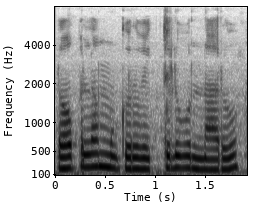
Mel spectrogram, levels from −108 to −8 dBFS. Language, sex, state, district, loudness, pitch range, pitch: Telugu, female, Telangana, Hyderabad, -13 LUFS, 190-210 Hz, 200 Hz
